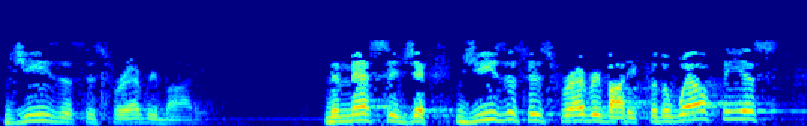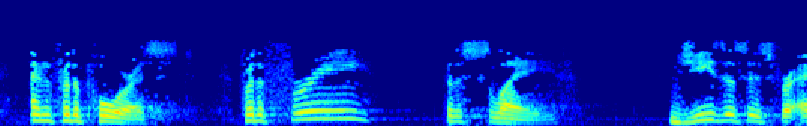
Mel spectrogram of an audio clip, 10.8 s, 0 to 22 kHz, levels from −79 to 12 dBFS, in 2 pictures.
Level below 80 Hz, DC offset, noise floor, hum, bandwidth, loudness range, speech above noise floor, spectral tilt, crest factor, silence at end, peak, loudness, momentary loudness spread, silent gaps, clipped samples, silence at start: -70 dBFS; under 0.1%; -71 dBFS; none; 5.8 kHz; 8 LU; 46 dB; -4.5 dB/octave; 20 dB; 0 s; -6 dBFS; -26 LUFS; 16 LU; none; under 0.1%; 0.05 s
